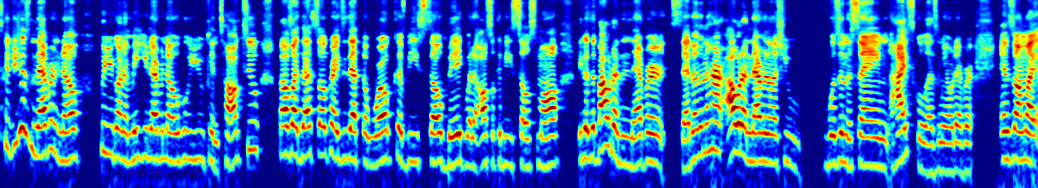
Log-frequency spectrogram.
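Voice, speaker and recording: A woman's voice: a little high, fairly bright tone. Chatty woman hosting a group chat. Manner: chatty storyteller, acts out dialogue. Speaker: host.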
